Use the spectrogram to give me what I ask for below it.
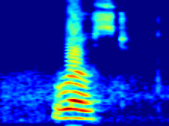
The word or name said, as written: roast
